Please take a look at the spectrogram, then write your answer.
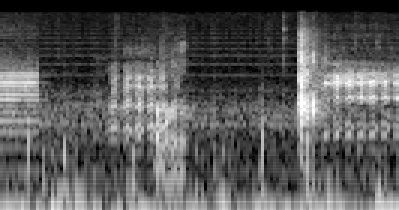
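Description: Sheep in the video game Minecraft bleat a few times in short, nasal bursts, quiet and close amid faint game movement sounds.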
